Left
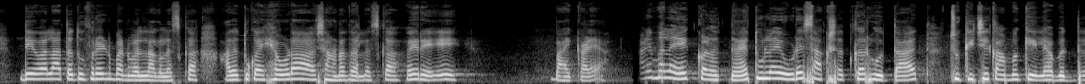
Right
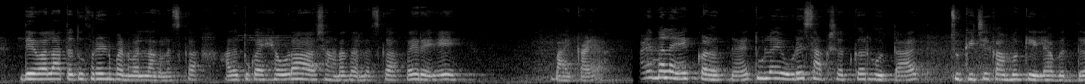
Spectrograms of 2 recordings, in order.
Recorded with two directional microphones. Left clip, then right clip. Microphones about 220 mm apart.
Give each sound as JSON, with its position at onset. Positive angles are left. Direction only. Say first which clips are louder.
{"t": 0.3, "sound": "a woman's voice", "louder": "left 9 dB", "side_deg": 40}
{"t": 5.5, "sound": "a woman's voice", "louder": "left 14 dB", "side_deg": 40}
{"t": 6.4, "sound": "a woman's voice", "louder": "left 7 dB", "side_deg": 20}
{"t": 6.7, "sound": "a woman's voice", "louder": "left 14 dB", "side_deg": 40}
